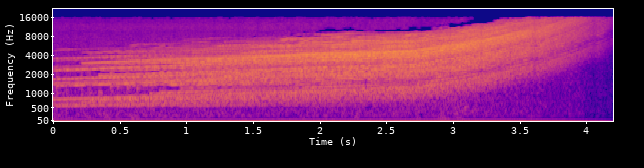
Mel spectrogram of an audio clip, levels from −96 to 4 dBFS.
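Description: The clip is a recording of sounds, and nothing is technically wrong with it.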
